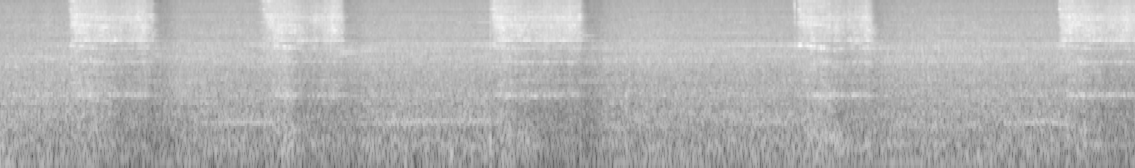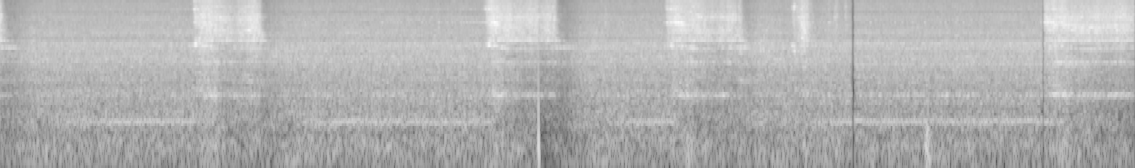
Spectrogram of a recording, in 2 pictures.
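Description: Table saw running steadily while a pine board is pushed over the blade again and again, about nine short cutting passes roughly three seconds apart, each a brief rasp of the blade biting into the wood to cut a row of shallow notches.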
